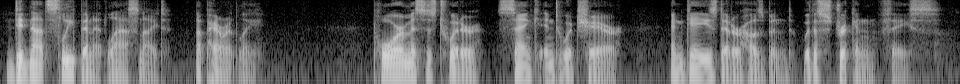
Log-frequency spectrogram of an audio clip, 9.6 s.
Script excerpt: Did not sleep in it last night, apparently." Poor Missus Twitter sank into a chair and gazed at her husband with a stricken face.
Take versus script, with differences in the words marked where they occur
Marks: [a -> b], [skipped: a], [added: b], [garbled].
Did not sleep in it last night, apparently." Poor Missus Twitter sank into a chair and gazed at her husband with a stricken face.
